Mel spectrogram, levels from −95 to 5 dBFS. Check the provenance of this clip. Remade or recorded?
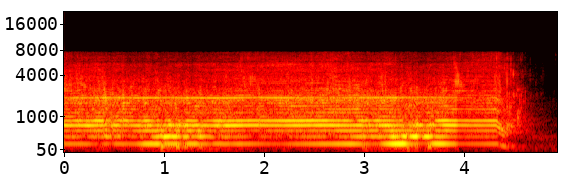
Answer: recorded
